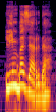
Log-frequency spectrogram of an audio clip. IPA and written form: ˈlimba ˈzaɾda (limba sarda)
